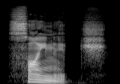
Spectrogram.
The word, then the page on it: signage: British English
